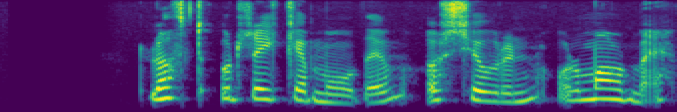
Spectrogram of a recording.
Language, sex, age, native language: Icelandic, other, 12, Icelandic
